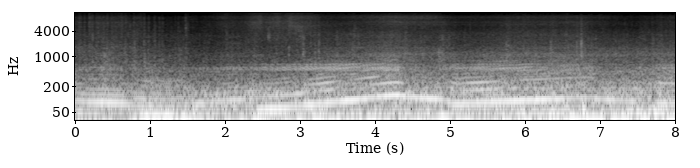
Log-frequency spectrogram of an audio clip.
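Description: A Peugeot 208 GTI 200 HP with an Akrapovic exhaust, its engine droning and revving close by, a deep, steady rumble whose pitch rises and falls in several sweeping surges.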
